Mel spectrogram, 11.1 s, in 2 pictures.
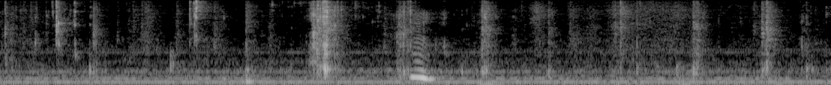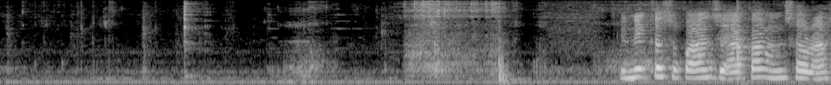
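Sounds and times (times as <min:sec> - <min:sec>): quiet chewing: 0:00.0 - 0:08.6
steady low hum: 0:00.0 - 0:11.0.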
